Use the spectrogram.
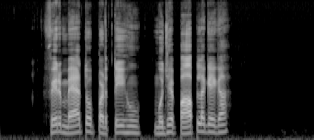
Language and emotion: Punjabi, neutral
